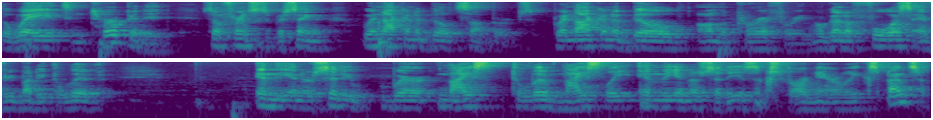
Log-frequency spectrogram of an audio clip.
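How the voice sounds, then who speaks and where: A man with a New York accent, medium-pitched and somewhat breathy, with ordinary pitch variation and a fairly quick pace, amid audible room echo. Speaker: urban policy commentator. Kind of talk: interview.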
